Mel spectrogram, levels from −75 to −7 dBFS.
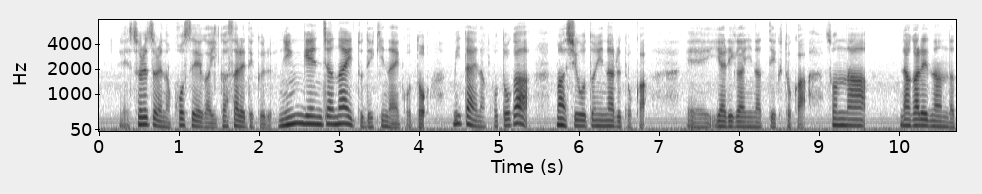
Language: Japanese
